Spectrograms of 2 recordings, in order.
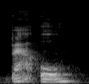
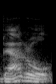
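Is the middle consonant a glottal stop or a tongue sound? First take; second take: glottal stop; tongue sound. First: The middle consonant is a glottal stop. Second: The middle consonant is made with the tongue. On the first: "closing the glottis to keep the sound from going up" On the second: "all with the tongue up behind our teeth"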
